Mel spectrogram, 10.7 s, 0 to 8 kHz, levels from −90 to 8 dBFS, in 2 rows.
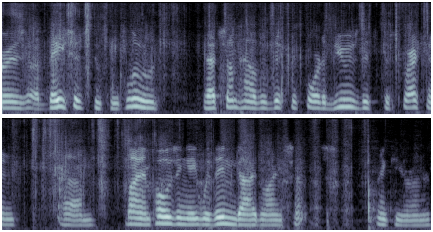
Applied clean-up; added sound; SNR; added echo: neural mask model RNNoise.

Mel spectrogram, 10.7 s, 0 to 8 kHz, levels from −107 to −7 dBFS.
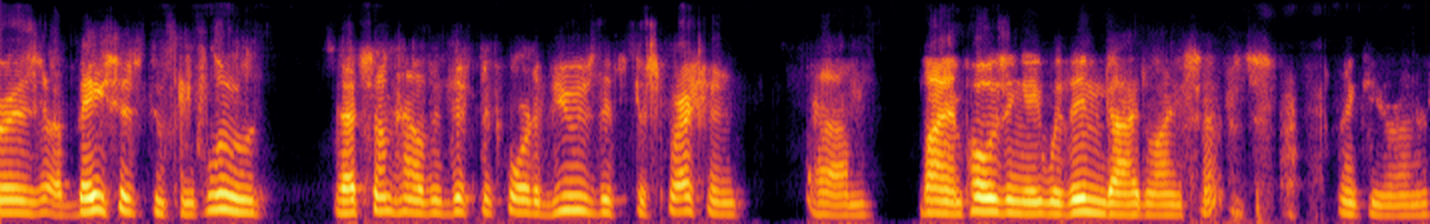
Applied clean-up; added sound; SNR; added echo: neural mask model Resemble Enhance denoiser.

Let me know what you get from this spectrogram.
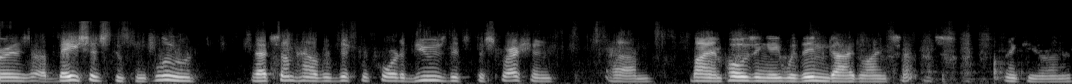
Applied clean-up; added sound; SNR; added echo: neural separator model SepFormer DNS4.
